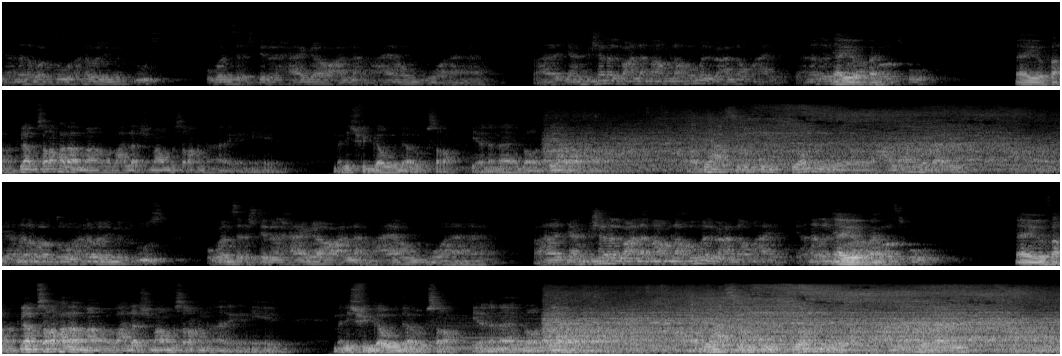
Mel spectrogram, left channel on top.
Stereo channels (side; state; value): left; quieter; 8.1 dB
